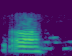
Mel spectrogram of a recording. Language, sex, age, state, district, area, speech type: Odia, female, 45-60, Odisha, Rayagada, rural, conversation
